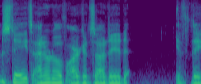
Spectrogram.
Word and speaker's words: Arkansas: Yeah, I was going to say your state's pronounced Arkansas.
